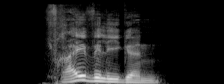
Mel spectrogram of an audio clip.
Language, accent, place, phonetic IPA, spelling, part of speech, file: German, Germany, Berlin, [ˈfʁaɪ̯ˌvɪlɪɡn̩], freiwilligen, adjective, De-freiwilligen.ogg
- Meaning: inflection of freiwillig: 1. strong genitive masculine/neuter singular 2. weak/mixed genitive/dative all-gender singular 3. strong/weak/mixed accusative masculine singular 4. strong dative plural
